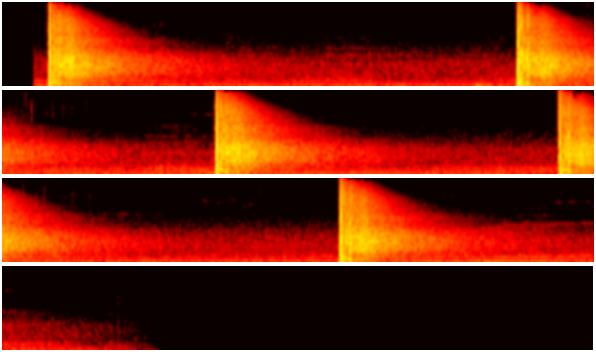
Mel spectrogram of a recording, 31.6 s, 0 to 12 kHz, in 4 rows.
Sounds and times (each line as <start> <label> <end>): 0.6 gunshot 2.0
6.9 gunshot 8.3
10.7 gunshot 12.2
15.3 gunshot 16.8
20.3 gunshot 21.8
